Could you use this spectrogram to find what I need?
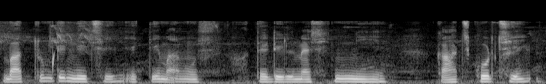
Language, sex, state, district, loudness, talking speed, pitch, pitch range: Bengali, male, West Bengal, Cooch Behar, -17 LUFS, 110 wpm, 125 Hz, 120-130 Hz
